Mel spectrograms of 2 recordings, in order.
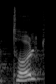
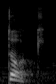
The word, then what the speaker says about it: talk: pas par exemple talk vous n'allez pas prononcer le l ce n'est pas talk c'est talk donc c'est sans l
